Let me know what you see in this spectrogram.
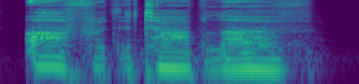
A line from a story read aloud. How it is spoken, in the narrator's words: Dan whispered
